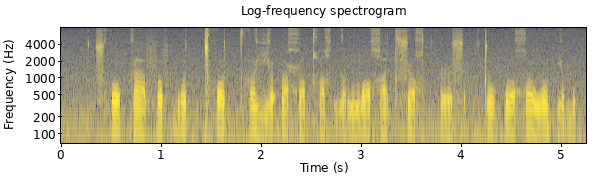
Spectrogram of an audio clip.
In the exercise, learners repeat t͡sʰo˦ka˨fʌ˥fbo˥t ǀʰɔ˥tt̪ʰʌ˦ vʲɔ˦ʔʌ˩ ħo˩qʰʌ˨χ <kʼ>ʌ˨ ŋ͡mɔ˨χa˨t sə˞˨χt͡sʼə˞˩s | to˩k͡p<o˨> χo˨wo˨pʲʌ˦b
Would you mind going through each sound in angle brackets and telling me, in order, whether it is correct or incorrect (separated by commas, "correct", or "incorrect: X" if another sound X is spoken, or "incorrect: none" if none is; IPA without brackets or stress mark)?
incorrect: ɡ, correct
